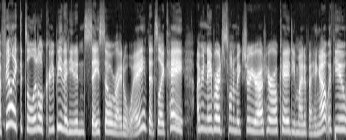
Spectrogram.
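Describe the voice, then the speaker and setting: Her voice is high, raised and projected, with a bright, sharp tone and lively intonation. The woman speaks at a very fast pace with hardly any pauses, in a dry, close sound with no echo. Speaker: podcast co-host. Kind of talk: casual chat.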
